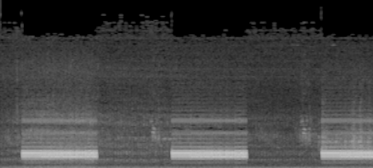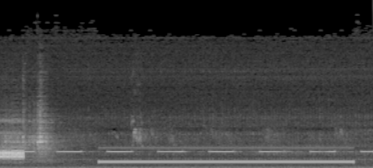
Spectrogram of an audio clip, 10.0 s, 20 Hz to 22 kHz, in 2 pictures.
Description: Emergency Alert System (SAME) tones (header bursts, then the 853 and 960 Hz attention tone), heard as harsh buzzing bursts, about 520.83 baud, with street noise.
